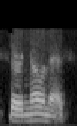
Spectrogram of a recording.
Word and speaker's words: Cernunnos: And the card is CERNUNNOS. So I'm going to say Cernonus, but I don't know if I'm pronouncing it right. Oh, it says Cur. It tells me Cernunnos. And Cernunnos was also known as Herne, H-E-R-N-E, which is a Celtic stag god who represents connection to Earth.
